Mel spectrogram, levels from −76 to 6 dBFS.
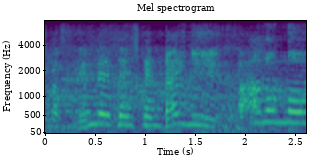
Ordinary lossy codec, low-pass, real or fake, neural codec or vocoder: none; 7.2 kHz; fake; codec, 44.1 kHz, 2.6 kbps, SNAC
